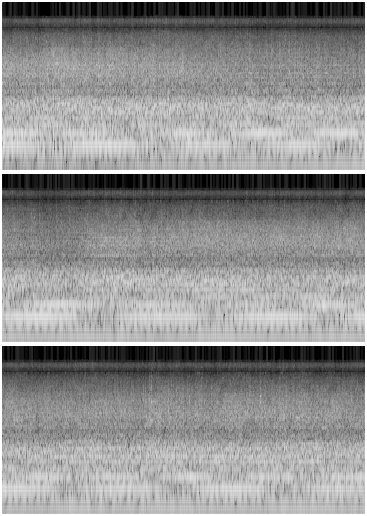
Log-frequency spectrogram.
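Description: Mower blades cut through grass.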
